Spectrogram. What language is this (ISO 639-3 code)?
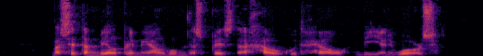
cat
